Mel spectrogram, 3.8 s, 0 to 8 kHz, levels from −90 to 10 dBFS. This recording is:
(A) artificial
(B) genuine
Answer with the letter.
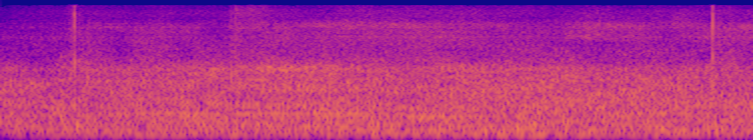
A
